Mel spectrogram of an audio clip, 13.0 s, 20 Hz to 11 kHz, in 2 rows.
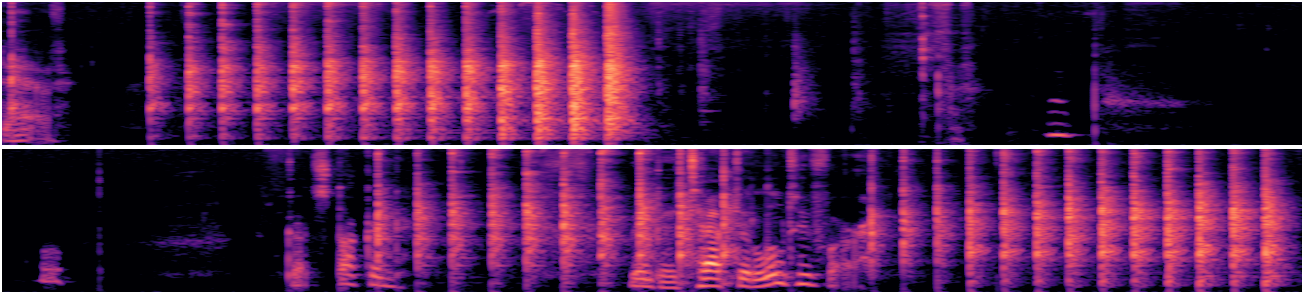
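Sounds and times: mallet tapping chisel into wood: 0.0 - 3.2, 8.3 - 13.0.

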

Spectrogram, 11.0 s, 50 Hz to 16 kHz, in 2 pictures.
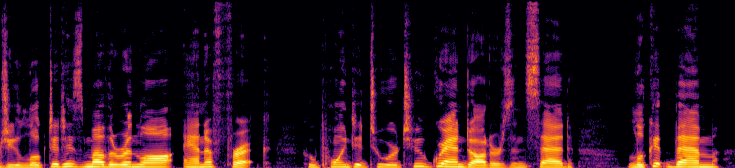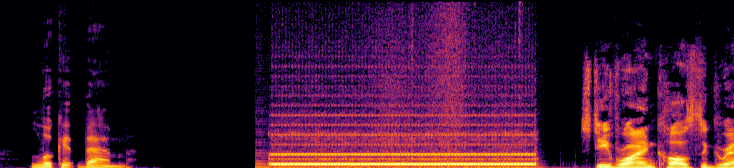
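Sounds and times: telephone ringback tone: 7.5 - 9.6.

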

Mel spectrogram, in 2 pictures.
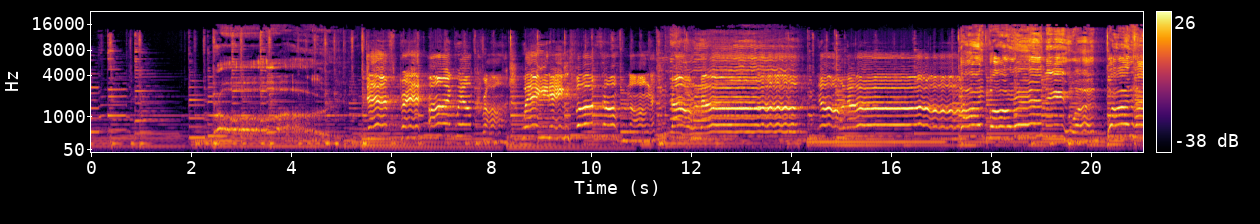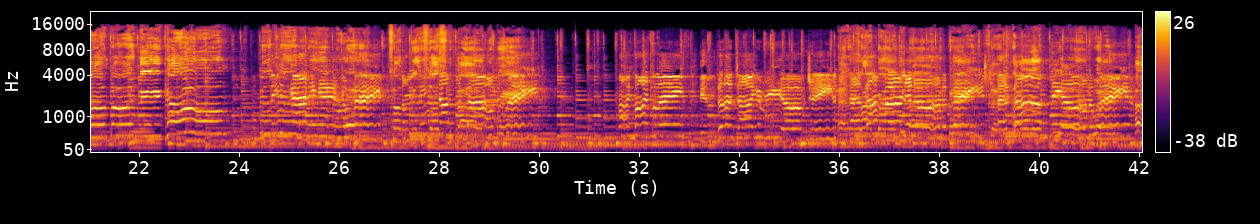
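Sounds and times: strummed acoustic guitar: 0.0 - 42.0
person singing karaoke: 2.4 - 30.3, 31.6 - 42.0.

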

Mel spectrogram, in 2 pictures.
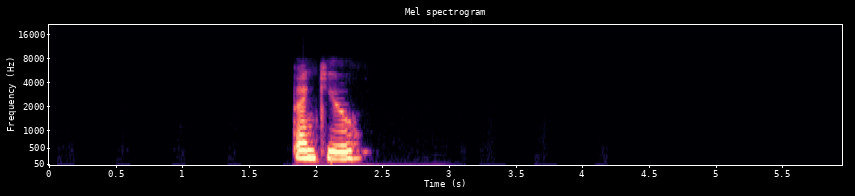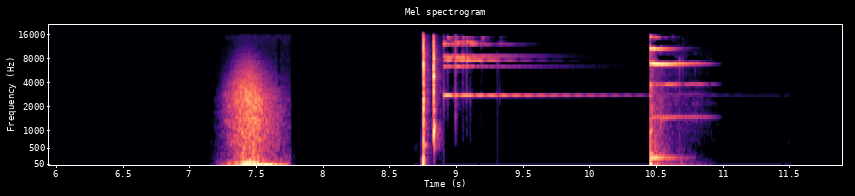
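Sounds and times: bell chime: 8.8 - 11.0
high ding: 8.8 - 11.0.

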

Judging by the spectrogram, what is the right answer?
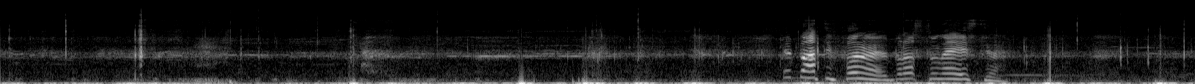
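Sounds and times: camera handling rumble: 1.3 - 3.6.

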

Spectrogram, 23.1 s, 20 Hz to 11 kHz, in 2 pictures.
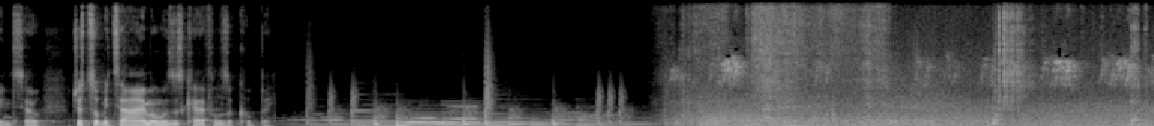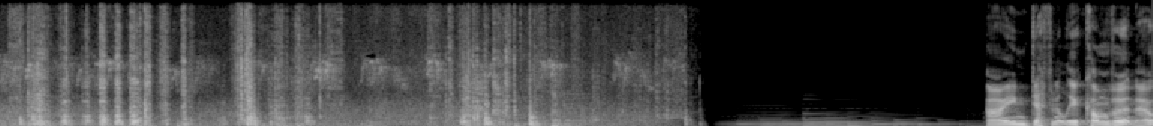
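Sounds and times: wood rubbing on wood: 6.7 - 18.6
sharp wooden knocks: 11.3 - 14.8, 15.8 - 18.6.

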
